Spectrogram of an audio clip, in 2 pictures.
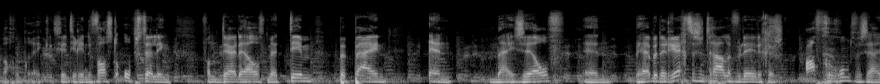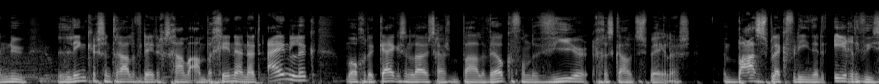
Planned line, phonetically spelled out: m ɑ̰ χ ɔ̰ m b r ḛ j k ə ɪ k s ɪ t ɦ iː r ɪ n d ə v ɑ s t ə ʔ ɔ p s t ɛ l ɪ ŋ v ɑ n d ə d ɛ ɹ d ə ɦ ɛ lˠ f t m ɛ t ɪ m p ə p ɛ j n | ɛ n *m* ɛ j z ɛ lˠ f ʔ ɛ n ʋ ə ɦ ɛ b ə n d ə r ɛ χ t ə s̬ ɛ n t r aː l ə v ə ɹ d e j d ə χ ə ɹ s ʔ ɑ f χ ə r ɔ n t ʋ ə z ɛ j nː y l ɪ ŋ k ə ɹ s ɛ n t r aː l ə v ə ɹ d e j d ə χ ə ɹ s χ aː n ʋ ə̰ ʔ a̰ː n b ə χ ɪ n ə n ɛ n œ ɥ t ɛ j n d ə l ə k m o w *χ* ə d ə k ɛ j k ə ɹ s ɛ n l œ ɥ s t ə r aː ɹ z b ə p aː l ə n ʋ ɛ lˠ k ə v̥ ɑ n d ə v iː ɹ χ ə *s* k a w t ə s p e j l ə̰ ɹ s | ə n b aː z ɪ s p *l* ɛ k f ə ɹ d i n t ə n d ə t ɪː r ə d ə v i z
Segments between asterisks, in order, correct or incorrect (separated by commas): correct, correct, correct, correct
